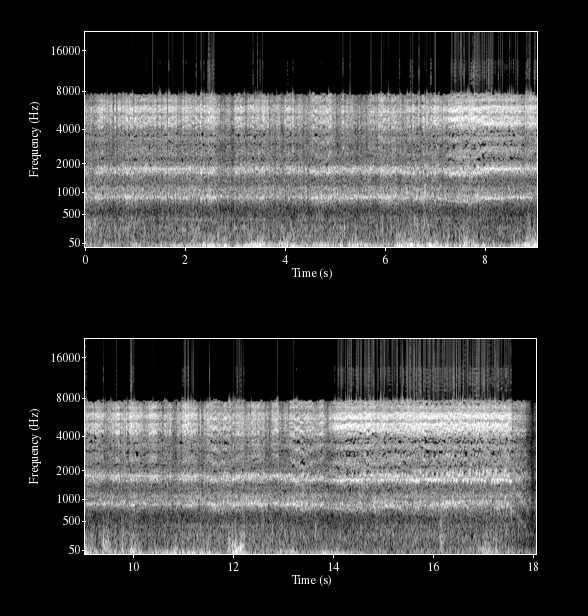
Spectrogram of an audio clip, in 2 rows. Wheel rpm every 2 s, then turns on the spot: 230, 230, 230, 230, 230, 230, 220, 210, 180.
none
